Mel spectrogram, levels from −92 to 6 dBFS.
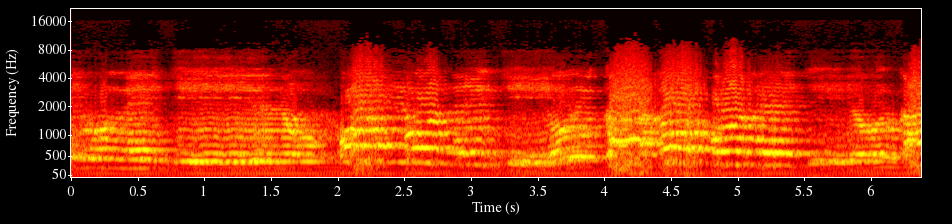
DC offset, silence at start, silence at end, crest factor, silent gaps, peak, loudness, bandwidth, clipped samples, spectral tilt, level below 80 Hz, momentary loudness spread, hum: under 0.1%; 0 s; 0 s; 12 dB; none; -8 dBFS; -22 LUFS; 16 kHz; under 0.1%; -4 dB/octave; -54 dBFS; 6 LU; none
